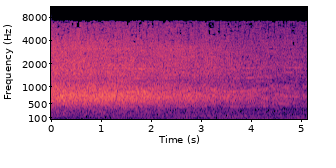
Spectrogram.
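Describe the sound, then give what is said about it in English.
A church audience claps and shouts praise to God in a dense, steady wash of applause, slowly easing off toward the end. “Somebody give the King of Kings and the Lord of Lords a big clap and a big shout of praise.”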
